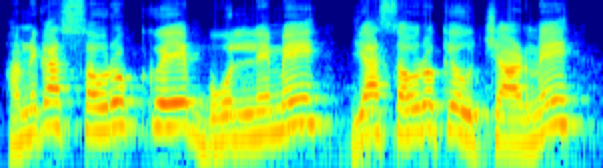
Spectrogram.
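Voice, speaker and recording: Teaching Hindi grammar in class, a woman speaks at normal speed in a fairly high, fairly bright voice with lively intonation. Her explanation is repetitive, going over key points and answering her own questions.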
